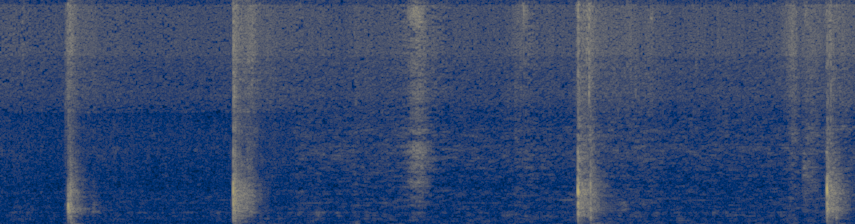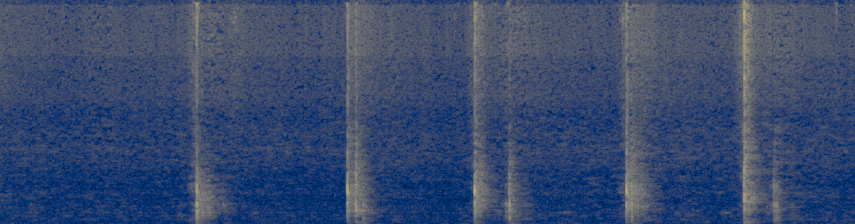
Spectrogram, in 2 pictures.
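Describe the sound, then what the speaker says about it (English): Sharp knife chops on a cutting board while preparing vegan chili, about a dozen irregular strikes with quiet gaps between them, close by. "I'm just chopping these up"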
